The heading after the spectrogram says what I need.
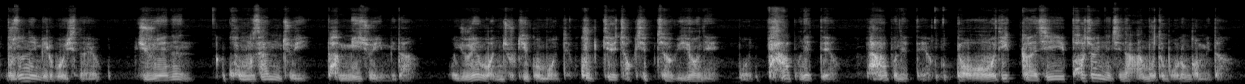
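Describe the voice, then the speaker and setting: A deep-voiced man with a sharp, forceful edge and a slightly husky grain. His pitch swings a lot as he talks straight to his viewers. He points them through images on screen and keeps throwing rhetorical questions at them. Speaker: online commentator. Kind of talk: explanatory monologue to viewers.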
